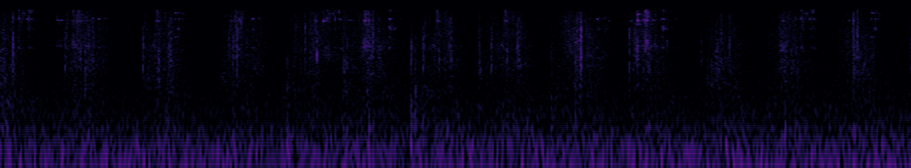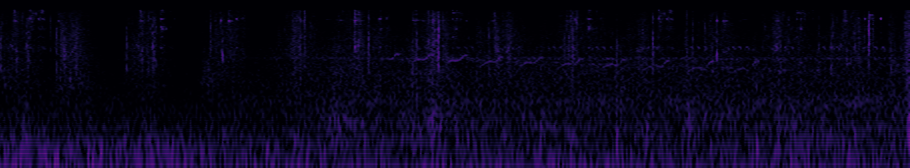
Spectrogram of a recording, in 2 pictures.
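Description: Footsteps tread quickly and steadily on a hard floor.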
